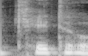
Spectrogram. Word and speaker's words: Kaito: those emergency radios like Kato makes not Kaito Kaito actually talked to them on the phone they did tell me Kato is how you pronounce it I might have just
